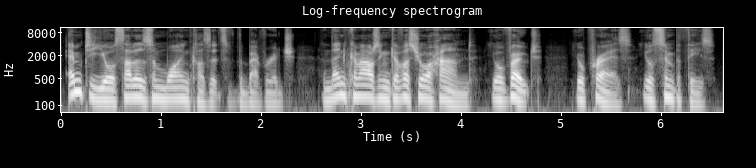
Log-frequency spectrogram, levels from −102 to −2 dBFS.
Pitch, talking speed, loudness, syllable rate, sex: 135 Hz, 215 wpm, -18 LUFS, 5.5 syllables/s, male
